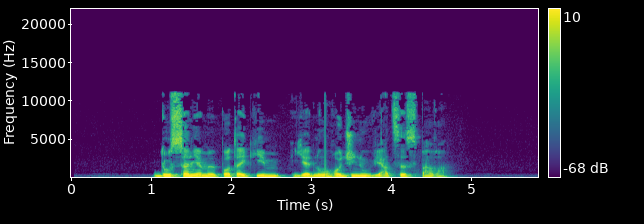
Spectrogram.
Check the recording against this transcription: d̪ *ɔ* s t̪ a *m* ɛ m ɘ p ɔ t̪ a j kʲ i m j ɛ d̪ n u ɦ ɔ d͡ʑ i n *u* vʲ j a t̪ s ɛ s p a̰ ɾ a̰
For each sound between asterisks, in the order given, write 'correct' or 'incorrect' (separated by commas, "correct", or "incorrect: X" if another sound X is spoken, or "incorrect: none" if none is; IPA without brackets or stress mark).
correct, incorrect: ɲ, correct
